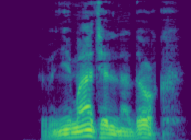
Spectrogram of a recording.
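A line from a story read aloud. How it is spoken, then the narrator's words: Spoken through gritted teeth. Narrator (Russian): проговорил сквозь зубы Деверс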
